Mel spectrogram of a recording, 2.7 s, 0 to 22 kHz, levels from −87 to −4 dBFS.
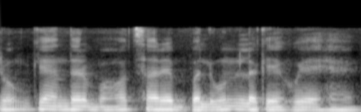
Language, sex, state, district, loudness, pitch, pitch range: Hindi, male, Assam, Kamrup Metropolitan, -15 LUFS, 105 Hz, 100-105 Hz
